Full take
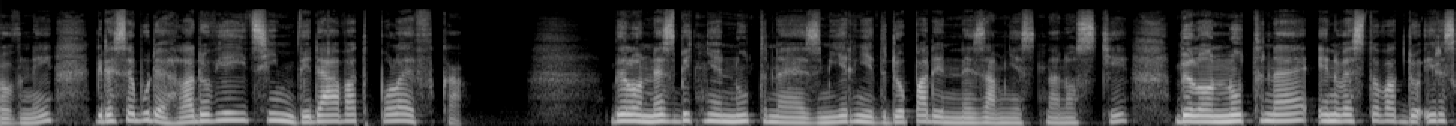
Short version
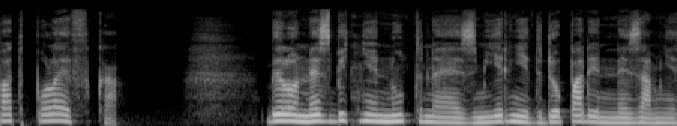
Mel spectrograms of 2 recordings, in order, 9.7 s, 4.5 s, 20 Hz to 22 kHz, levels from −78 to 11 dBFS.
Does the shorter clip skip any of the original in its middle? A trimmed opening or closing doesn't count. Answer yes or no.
no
